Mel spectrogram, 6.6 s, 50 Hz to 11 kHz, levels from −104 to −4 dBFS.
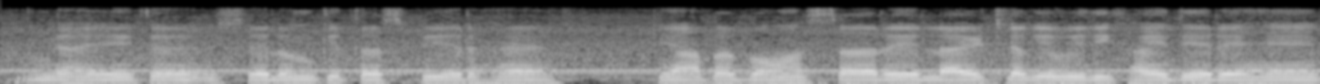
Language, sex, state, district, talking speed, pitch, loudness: Bhojpuri, male, Uttar Pradesh, Gorakhpur, 155 wpm, 115 Hz, -22 LUFS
